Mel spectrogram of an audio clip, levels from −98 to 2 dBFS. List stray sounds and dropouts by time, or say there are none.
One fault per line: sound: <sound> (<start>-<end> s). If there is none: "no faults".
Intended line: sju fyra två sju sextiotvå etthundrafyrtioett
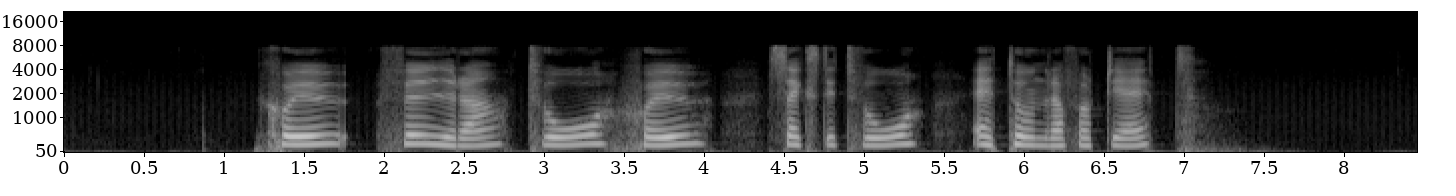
no faults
